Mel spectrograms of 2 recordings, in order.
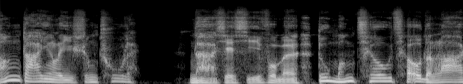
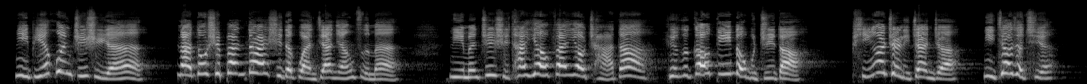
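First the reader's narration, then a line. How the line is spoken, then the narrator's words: Raised voice. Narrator (Chinese): 探春听说，便高声说道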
